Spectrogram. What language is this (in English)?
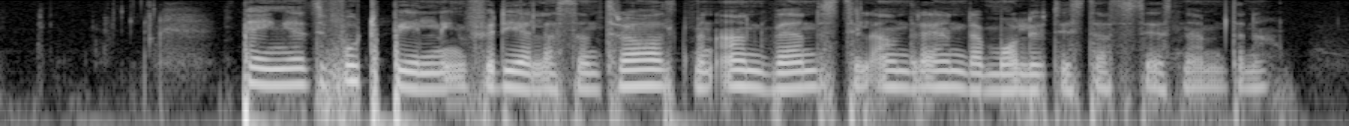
Swedish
